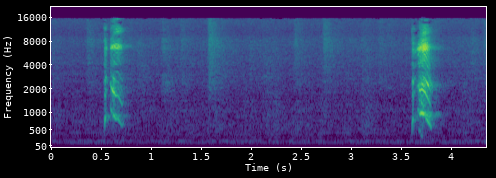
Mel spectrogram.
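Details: A baby with hiccups gives two brief, sharp hiccups about three seconds apart over a quiet background hum.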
